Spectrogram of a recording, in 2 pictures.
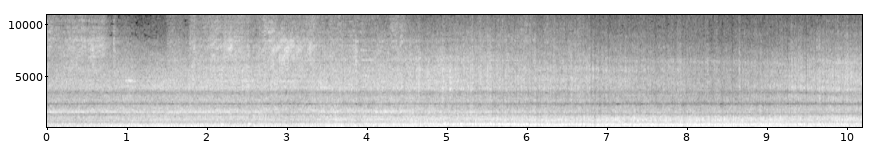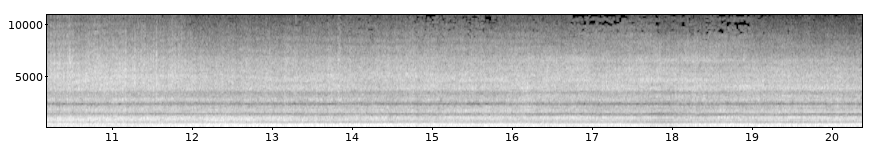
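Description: Freight train passing close by: steady rumble and rattle of steel wheels on the rails from a string of hopper cars, with a Union Pacific diesel locomotive going by partway through.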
